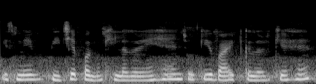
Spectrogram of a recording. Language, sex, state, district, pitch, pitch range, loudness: Hindi, female, Uttar Pradesh, Shamli, 220 Hz, 200-235 Hz, -15 LUFS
